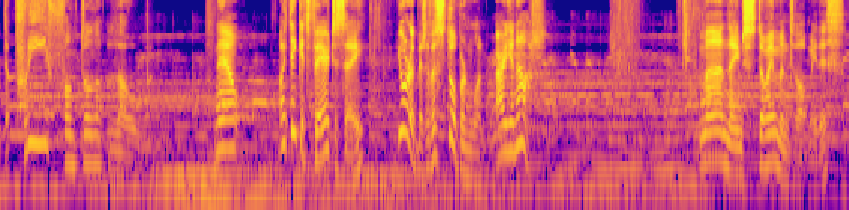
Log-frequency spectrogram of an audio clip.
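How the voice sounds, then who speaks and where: An actor playing a sadistic, mockingly affectionate crime boss in a video game, with an Irish accent and a taunting, drawn-out delivery. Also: male voice, on the high side, wildly swooping pitch, full character voice. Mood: mocking menace. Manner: taunting, theatrical, drawn-out phrasing. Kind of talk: video game cutscene acting. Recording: music behind the voice.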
